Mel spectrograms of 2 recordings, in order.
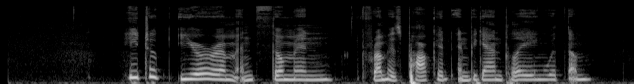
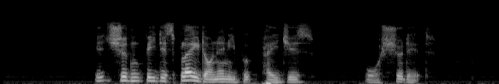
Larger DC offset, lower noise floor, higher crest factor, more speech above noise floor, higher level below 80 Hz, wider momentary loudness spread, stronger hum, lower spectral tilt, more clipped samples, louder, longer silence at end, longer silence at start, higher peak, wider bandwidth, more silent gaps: neither; second, -54 dBFS vs -65 dBFS; about the same, 22 dB vs 20 dB; second, 33 dB vs 40 dB; about the same, -36 dBFS vs -40 dBFS; second, 7 LU vs 18 LU; neither; about the same, -7 dB/octave vs -6 dB/octave; neither; first, -22 LUFS vs -26 LUFS; second, 0.45 s vs 0.8 s; first, 1.3 s vs 0.95 s; first, 0 dBFS vs -8 dBFS; first, 16.5 kHz vs 7.6 kHz; neither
